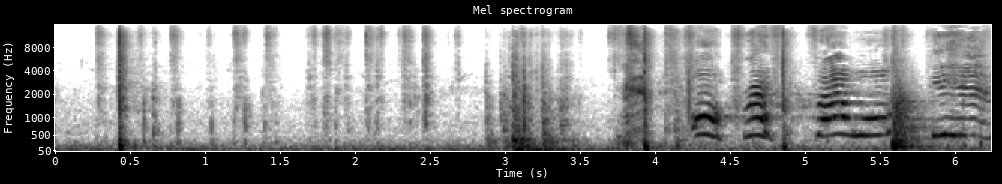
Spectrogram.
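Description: A basketball hitting and bouncing on a concrete patio, with one sharp knock about half a second in and further thuds around three and four seconds. From about four seconds in, a boy's voice calls out without clear words.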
